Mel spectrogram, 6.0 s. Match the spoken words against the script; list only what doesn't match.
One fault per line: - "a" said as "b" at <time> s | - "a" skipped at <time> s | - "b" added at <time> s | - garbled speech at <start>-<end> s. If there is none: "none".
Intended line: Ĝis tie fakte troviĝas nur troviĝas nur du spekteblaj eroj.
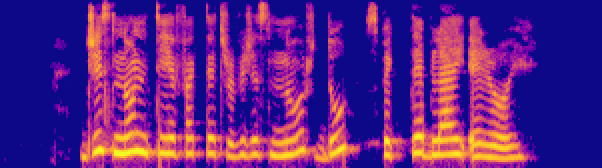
- "nun" added at 1.2 s
- "troviĝas nur" skipped at 3.1 s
